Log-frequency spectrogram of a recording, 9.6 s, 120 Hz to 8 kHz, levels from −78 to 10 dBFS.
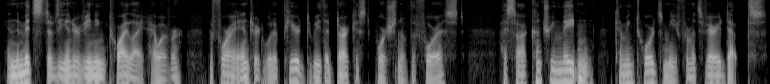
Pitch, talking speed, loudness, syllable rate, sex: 90 Hz, 205 wpm, -22 LUFS, 6.3 syllables/s, male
